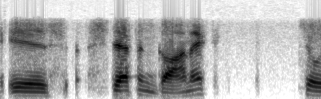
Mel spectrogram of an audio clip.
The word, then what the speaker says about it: Gonick: Okay, and his name is Stefan Gonick. So his last name it's spelled like Go Nick.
